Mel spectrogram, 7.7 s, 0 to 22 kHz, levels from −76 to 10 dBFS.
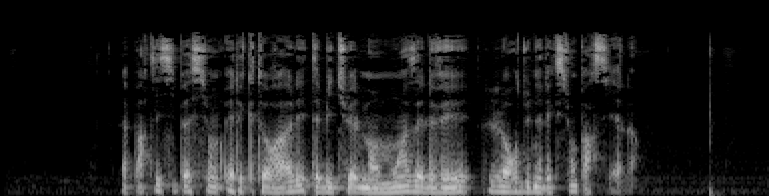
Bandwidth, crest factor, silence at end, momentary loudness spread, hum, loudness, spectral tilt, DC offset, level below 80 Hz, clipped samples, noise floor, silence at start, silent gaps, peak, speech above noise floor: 11.5 kHz; 16 dB; 0.6 s; 9 LU; none; -16 LUFS; -5 dB/octave; under 0.1%; -34 dBFS; under 0.1%; -64 dBFS; 1.2 s; none; 0 dBFS; 48 dB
